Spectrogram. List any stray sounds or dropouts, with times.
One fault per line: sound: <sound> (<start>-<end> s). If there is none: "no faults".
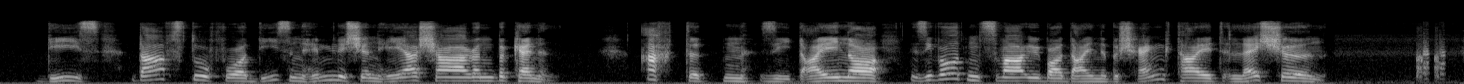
sound: laugh (14.2-14.5 s)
